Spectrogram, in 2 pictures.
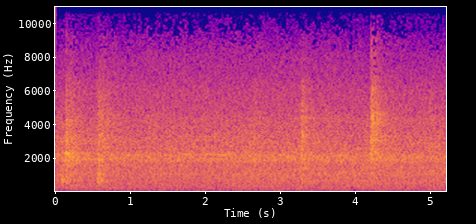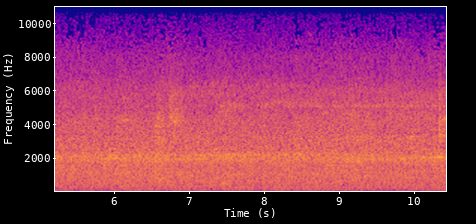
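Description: Steady even rushing noise with a faint high steady whine running through it. A few sharp clicks cut in: two in the first second, then two more about three and four seconds in.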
